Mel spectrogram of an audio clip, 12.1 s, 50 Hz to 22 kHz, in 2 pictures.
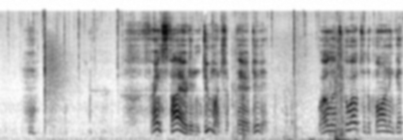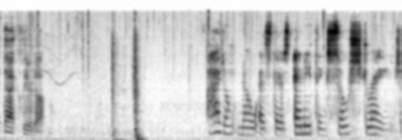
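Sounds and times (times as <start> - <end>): door shutting thud: 4.9 - 5.5, 7.8 - 8.3.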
